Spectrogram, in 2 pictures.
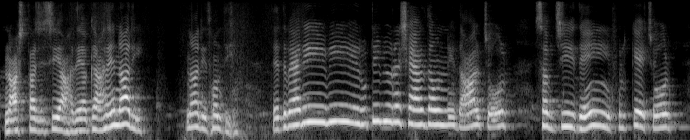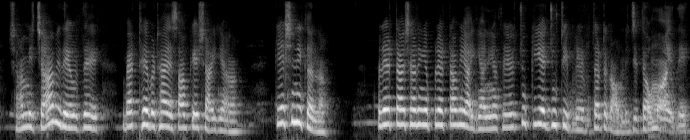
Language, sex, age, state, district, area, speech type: Dogri, female, 60+, Jammu and Kashmir, Jammu, urban, spontaneous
